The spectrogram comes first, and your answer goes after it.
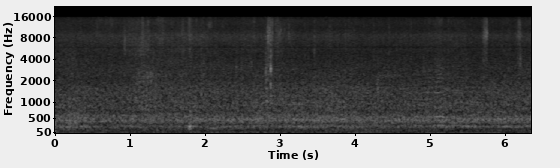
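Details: Hived honey bees during honey harvesting make a thick, continuous drone, with a few faint sharp clicks and ticks scattered over the steady buzz.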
